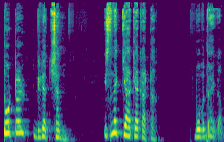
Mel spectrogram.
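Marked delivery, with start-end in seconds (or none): none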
